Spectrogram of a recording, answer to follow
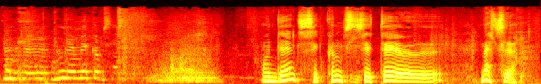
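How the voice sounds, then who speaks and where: Over noticeable background noise, a woman speaks fairly slowly at a fairly high pitch, her pitch swinging very widely and her loudness shifting a lot, with long, frequent pauses. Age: 70s. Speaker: volunteer cook. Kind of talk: testimony. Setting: kitchen.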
